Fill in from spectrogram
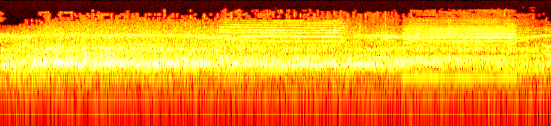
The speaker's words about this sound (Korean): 그 기세를 모아서 활화산 같은 함성 부탁드립니다.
